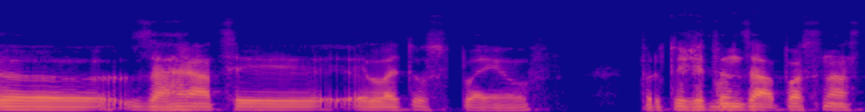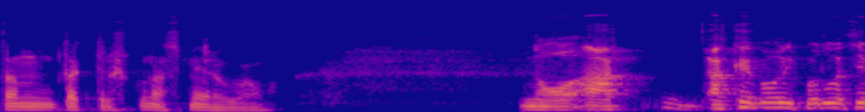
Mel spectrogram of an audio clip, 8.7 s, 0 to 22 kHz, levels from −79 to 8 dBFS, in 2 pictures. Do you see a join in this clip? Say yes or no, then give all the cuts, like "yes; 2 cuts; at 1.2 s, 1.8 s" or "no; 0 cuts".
no; 0 cuts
